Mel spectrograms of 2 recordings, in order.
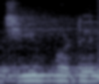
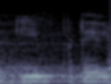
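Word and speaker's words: Gieve Patel: कोई लोग इसका प्रोनाउंसिएशन कुछ गलत कर लेते हैं, उच्चारण कुछ गलत लेते हैं, जीव पटेल लिख लेते हैं, तो इसको ध्यान देना है, गीव पटेल होता है।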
